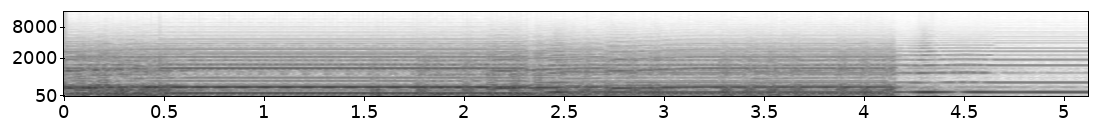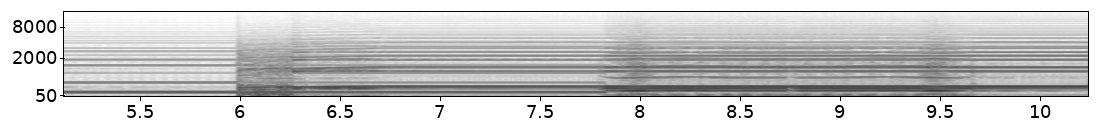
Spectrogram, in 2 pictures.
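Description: Electronic music from an Atari 800XL home computer: steady held chords that switch abruptly a few times, with a thinner, quieter stretch in the middle.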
